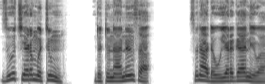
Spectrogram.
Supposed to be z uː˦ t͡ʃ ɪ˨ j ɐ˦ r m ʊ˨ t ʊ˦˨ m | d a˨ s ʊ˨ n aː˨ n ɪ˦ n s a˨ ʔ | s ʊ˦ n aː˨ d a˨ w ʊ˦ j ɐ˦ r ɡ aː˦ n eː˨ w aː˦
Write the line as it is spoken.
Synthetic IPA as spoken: z uː˦ t͡ʃ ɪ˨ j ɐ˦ r m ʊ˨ t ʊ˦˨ m | d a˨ t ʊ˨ n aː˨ n ɪ˦ n s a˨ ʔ | s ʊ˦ n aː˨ d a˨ w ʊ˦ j ɐ˦ r ɡ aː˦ n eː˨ w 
